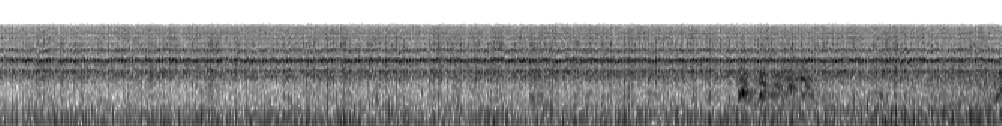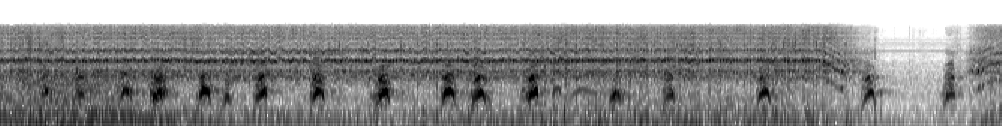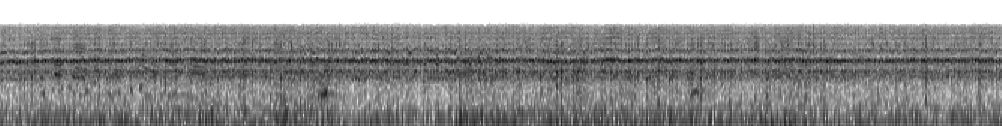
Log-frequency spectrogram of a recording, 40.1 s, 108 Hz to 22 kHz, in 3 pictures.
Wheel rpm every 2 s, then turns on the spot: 230, 230, 230, 230, 230, 230, 230, 240, 220, 230, 230, 230, 50, 150, 230, 230, 220, 230, 230, 230.
none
